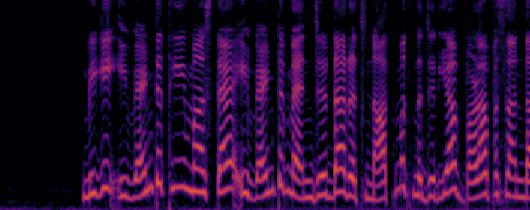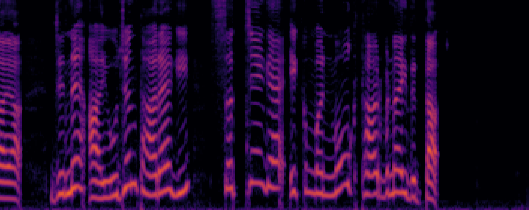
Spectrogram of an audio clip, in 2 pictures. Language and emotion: Dogri, happy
